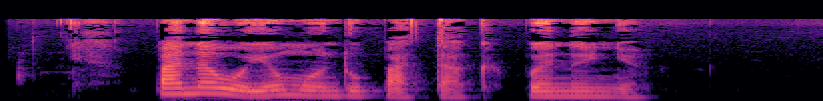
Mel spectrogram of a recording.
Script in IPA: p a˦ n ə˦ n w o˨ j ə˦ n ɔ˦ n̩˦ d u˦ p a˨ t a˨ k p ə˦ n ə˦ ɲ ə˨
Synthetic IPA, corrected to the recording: p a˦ n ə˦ w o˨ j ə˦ m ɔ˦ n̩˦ d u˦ p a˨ t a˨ k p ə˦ n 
